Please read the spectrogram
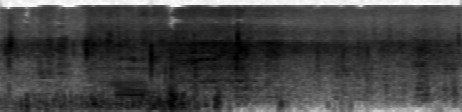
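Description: Steady rushing noise of riding a bicycle, picked up by a hand-held phone, with a short spoken "no" about half a second in.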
